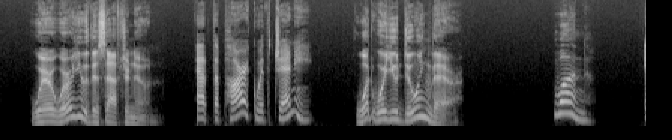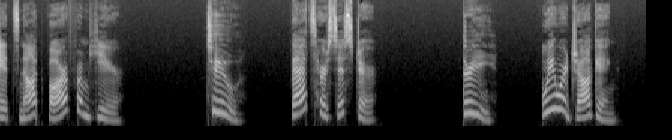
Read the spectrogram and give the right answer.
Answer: The correct answer is the last one.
